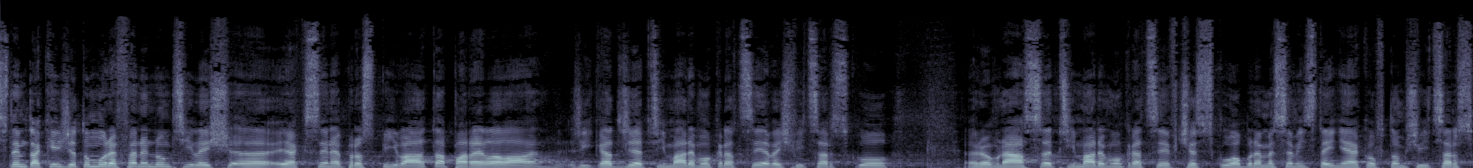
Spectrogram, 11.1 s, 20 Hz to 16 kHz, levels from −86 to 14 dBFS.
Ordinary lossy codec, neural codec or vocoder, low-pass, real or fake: MP3, 64 kbps; codec, 44.1 kHz, 7.8 kbps, Pupu-Codec; 14.4 kHz; fake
